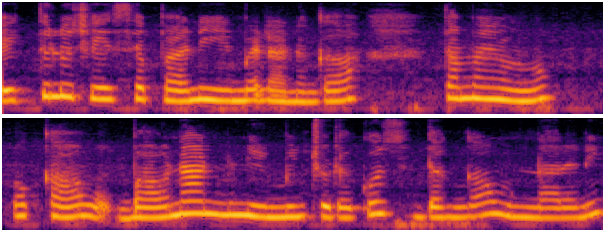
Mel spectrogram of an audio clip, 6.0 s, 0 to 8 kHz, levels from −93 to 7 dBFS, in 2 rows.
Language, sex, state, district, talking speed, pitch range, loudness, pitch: Telugu, female, Andhra Pradesh, Krishna, 140 wpm, 245-295 Hz, -13 LUFS, 260 Hz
